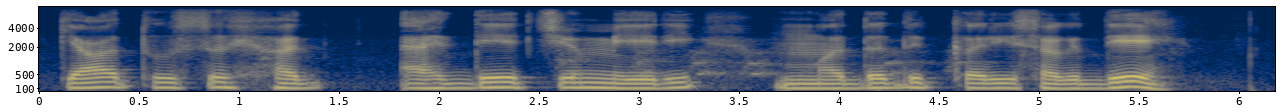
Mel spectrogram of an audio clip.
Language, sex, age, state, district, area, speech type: Dogri, male, 18-30, Jammu and Kashmir, Kathua, rural, read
